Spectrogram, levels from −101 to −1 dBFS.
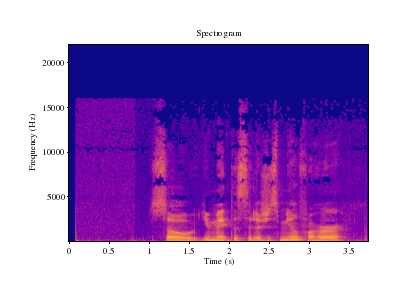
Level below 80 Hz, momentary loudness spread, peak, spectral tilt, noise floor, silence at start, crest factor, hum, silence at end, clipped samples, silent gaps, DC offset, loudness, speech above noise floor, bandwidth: -54 dBFS; 7 LU; -10 dBFS; -5 dB/octave; -55 dBFS; 0.1 s; 18 dB; none; 0 s; under 0.1%; none; under 0.1%; -27 LUFS; 28 dB; 15.5 kHz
